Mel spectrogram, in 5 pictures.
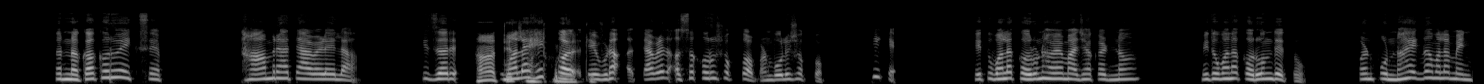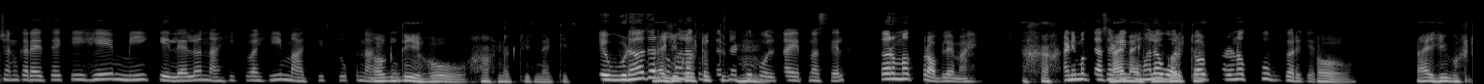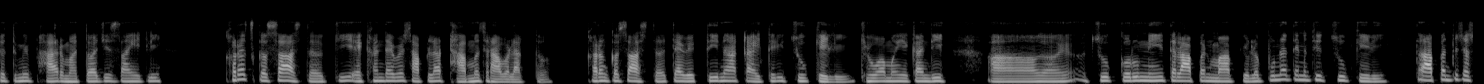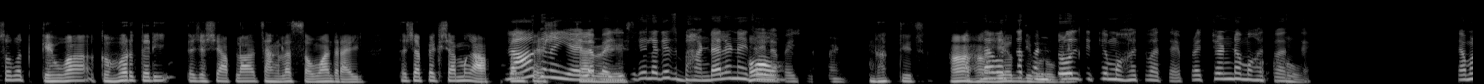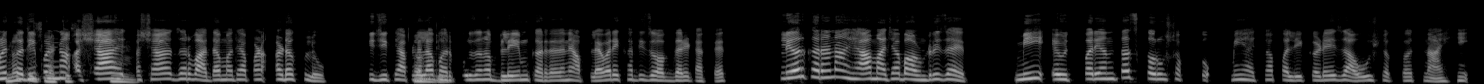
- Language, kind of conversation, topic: Marathi, podcast, ठाम राहूनही सुसंवादी संवाद तुम्ही कसा साधता?
- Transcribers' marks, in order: other background noise; tapping; chuckle; in English: "वर्कआउट"; other noise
